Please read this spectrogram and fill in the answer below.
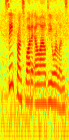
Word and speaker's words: Saint-François de l'Île d'Orléans: Saint-François de l'Île d'Orléans, French pronunciation, Saint-François de l'Île d'Orléans, lit.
